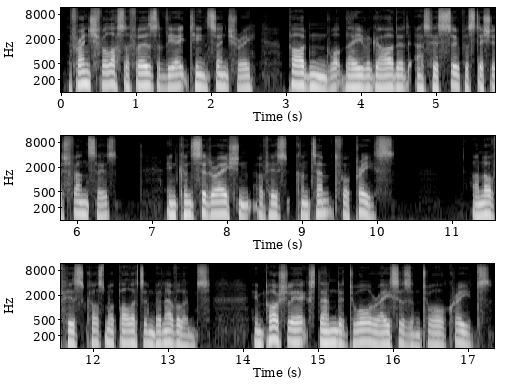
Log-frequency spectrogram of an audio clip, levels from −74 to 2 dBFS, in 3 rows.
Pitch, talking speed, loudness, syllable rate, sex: 125 Hz, 125 wpm, -17 LUFS, 4.8 syllables/s, male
